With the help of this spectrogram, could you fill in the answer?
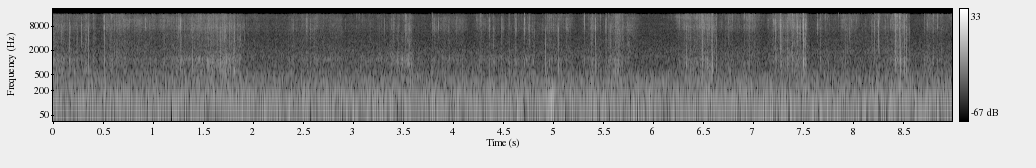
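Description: Long pink nails scratch and part the dark synthetic hair of a wig near the crown of a mannequin head. Soft, dry crinkling and rustling bursts flicker up into the highs over a steady low rumble that dominates the level throughout.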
